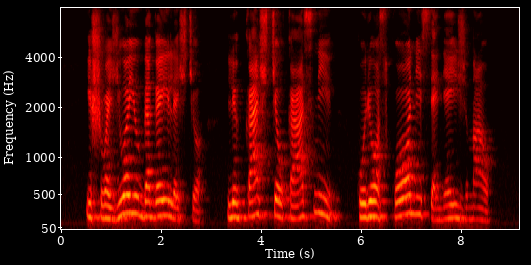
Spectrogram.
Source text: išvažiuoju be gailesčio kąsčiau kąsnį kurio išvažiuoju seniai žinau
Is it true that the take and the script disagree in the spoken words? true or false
true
